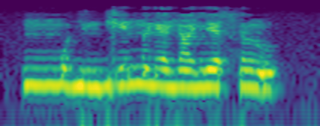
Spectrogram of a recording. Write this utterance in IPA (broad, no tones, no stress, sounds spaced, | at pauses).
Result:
mː o ɡʲ ə̃ ɡʲ e n ə ɾʲ ã j ã lʲ a ɬ ə̃ ʊ̯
